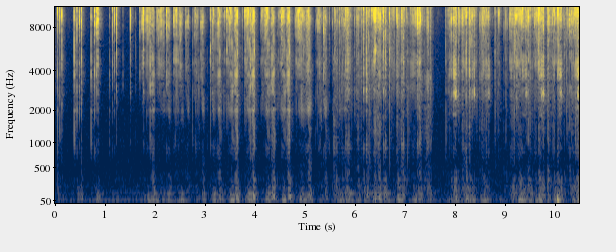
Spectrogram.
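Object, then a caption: Wooden comb. Long nails strum and scratch along the teeth of a light, solid wooden comb with a handle. Quiet, rapid, irregular scratchy strums with a bright, hissy top and a low rumble underneath run throughout, with brief pauses near the start and just before 8 seconds.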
